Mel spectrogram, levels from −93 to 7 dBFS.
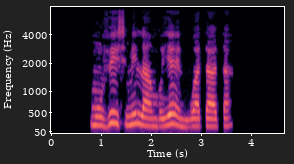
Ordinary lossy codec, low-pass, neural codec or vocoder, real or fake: Opus, 64 kbps; 7.2 kHz; none; real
